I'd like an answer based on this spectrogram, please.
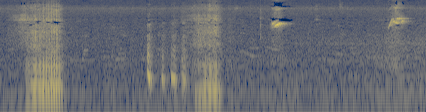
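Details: Tosa Inu called Myah: two heavy rasping breaths framing a quick run of short whimpering yelps, followed by two faint high squeaks.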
